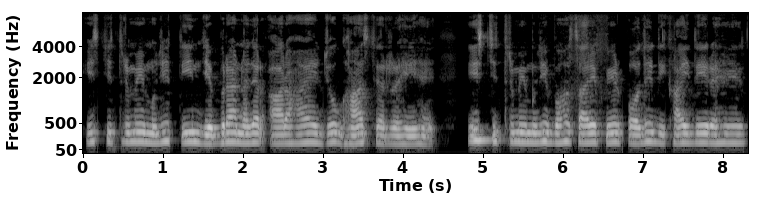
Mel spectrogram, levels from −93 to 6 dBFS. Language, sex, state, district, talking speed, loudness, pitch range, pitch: Hindi, male, Andhra Pradesh, Visakhapatnam, 200 wpm, -28 LUFS, 145-160 Hz, 150 Hz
